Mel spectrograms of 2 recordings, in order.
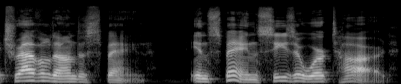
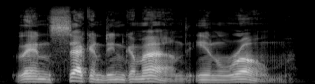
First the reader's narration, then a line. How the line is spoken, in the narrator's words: snapped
